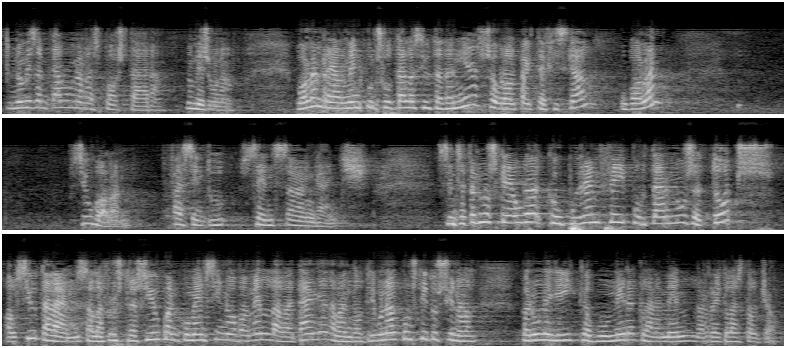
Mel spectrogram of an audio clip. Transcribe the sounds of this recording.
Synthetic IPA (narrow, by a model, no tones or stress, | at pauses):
numezəmk̪aβunərəspɔst̪əaɾə | numezunə̰ | bɔlənrealˠmẽŋkunsulˠt̪aləsiwt̪əðəniəsoβ̞ɾəːlˠpak̚t̪əfiskalˠ | uβɔlən | siuβɔlə̰n | fasint̪usensəːŋɡa̰ɲʃ | sensəfernuskɾɛwɾəkəupuðɾɛmfeipuɾt̪arnuzət̪ot͡s | əlˠsiwt̪əðanzələfɾust̪ɾəsiokwaŋkumɛnsinɔβəmenləβət̪aʎəðəβand̪əlˠt̪ɾiβunalˠkunst̪it̪usiunalˠ | pəɾunəʎejkəβulˠneɾəklaɾəmenləzreɣləzðəlˠʒɔ̰k̚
